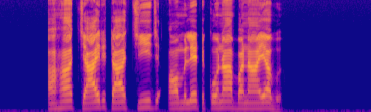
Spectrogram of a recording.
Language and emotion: Maithili, neutral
